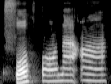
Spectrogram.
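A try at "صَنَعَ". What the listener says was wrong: Perlu dilatih lagi. Ainnya itu tidak lari ke hidung. Salah satu cara berlatihnya bisa nanti dipanjang-panjangkan bacaannya ya, huruf ain, dan disamakan dengan bacaan hamzah.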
